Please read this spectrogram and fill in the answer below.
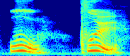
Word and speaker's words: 굴: Whereas, as for this oo vowel, you need to make your lips round. It's 굴.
